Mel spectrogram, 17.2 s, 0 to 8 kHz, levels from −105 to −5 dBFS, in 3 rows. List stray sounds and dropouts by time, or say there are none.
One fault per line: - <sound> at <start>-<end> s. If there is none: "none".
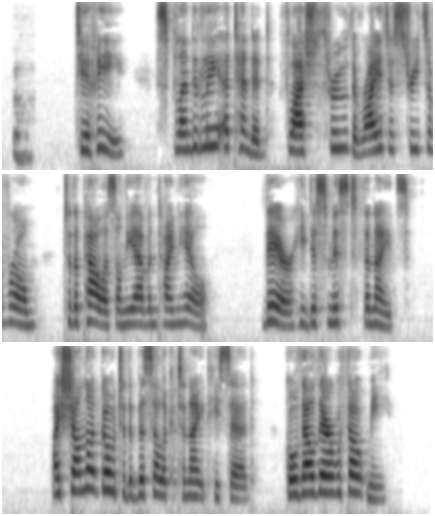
- laugh at 0.1-0.5 s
